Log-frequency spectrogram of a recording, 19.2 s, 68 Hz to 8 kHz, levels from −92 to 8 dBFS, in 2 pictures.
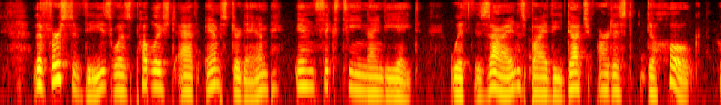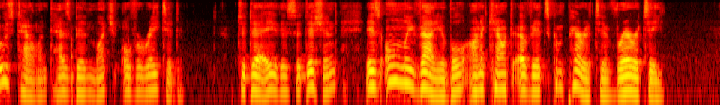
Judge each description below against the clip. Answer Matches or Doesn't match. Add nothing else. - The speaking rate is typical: Doesn't match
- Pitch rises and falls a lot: Doesn't match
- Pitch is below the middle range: Matches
